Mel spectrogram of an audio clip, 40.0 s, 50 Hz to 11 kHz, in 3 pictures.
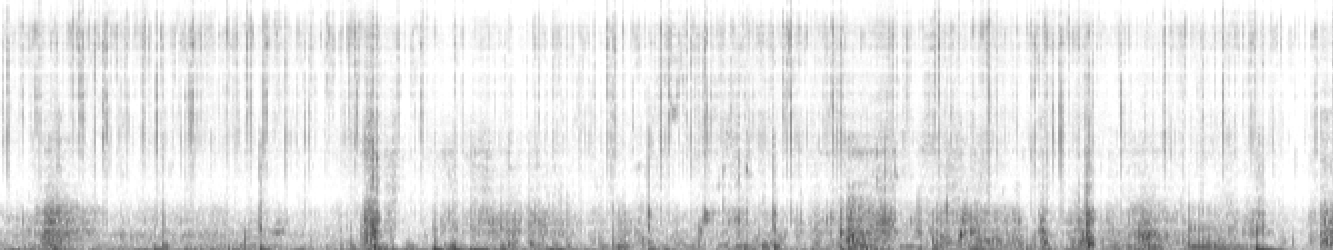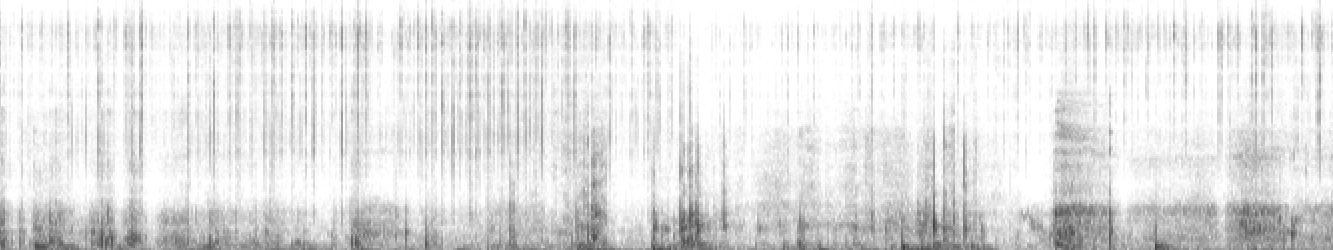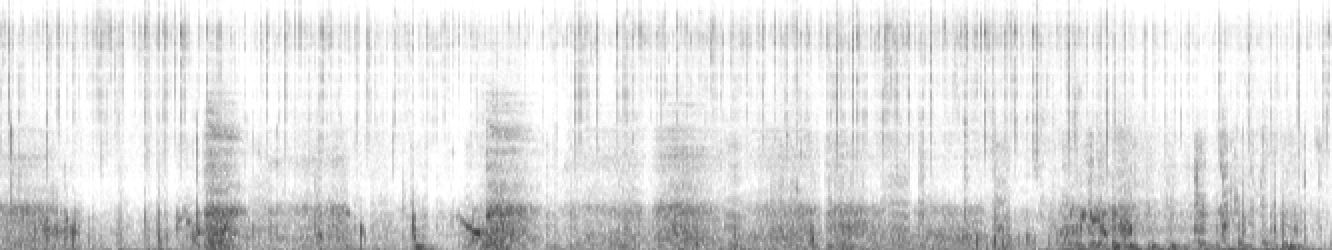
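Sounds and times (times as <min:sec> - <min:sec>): water sloshing and gurgling underwater: 0:00.0 - 0:39.9.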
